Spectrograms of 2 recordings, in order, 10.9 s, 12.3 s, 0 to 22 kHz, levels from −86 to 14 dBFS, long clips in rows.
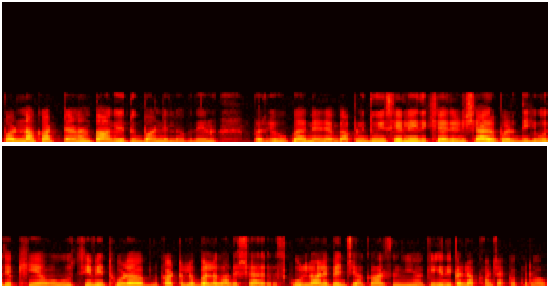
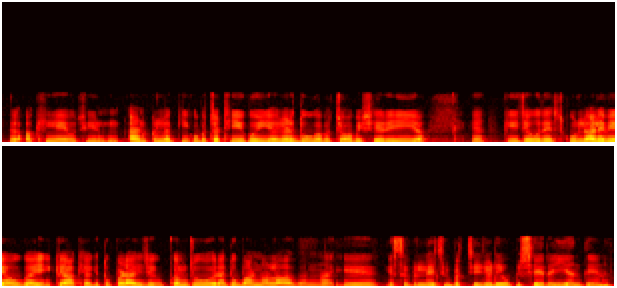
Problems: background sounds at intervals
